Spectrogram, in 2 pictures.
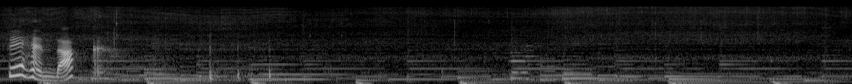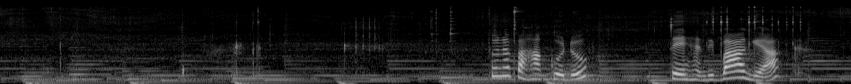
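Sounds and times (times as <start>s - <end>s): paste sizzling in hot oil: 0.0s - 17.0s
background music with soft beat: 0.4s - 17.0s.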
